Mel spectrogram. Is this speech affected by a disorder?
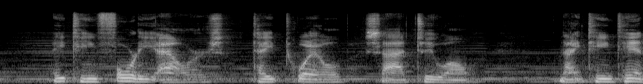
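No.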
